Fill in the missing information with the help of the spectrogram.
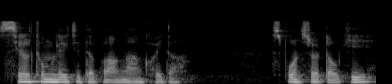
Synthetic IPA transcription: seltʰumlejd͡ʒidɐbɐːŋaŋkʰojdɐ | sponsɐɾtawkʰi

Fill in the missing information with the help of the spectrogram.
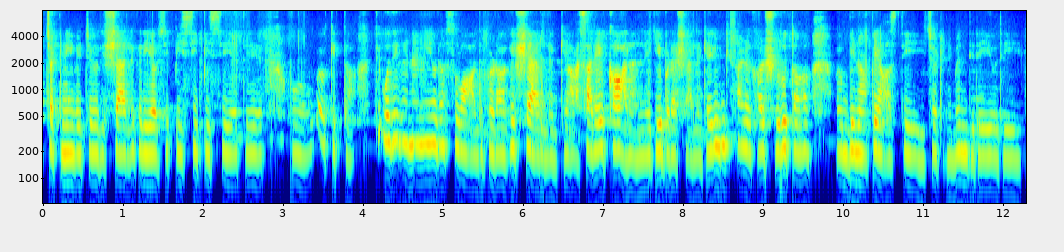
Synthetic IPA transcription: t͡ʃəʈniːʋɪt͡ʃoːd̪iːʃɛːlkəɾiːɛːʊsĩːpiːsiːpiːsiːɛt̪eː | kɪt̪aːt̪eːʔoːd̪iːkənãːnẽːoːd̪aːsʊʋaːd̪bəɽaːkeʃɛːlːəɡjaːsaːɾeːkaːɦlɛːnneːkibəɽaːʃɛːlləɡjaːkjõːkisaːɽeːkaːlʃʊɾuːt̪ãːbɪnãːpɪjaːsd̪iːt͡ʃəʈniːbə̃nd̪iːɾəiːoːd̪iː

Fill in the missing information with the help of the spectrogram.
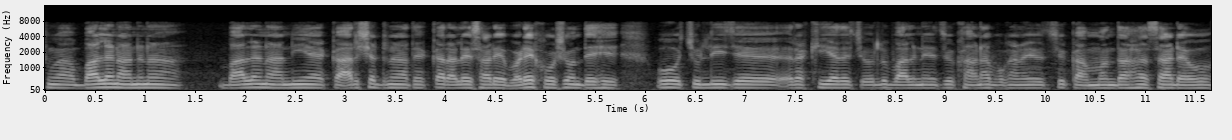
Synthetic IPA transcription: uãːbaːlnaːnnaː | baːlnaːniːɛːkəɾʃəɖnãːt̪eːkəɾaːleːsaːɽeːbəɽeːkʰʊʃɦõːnd̪eːɦeːoːt͡ʃʊlːiːt͡ʃɾəkʰːiːɛːt̪eːt͡ʃʊlbaːlneːt͡ʃkʰaːnaːbʊkʰaːneːʊt͡ʃkəmɦõːnd̪aːɦɛːsaːɖaːoː

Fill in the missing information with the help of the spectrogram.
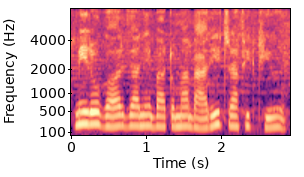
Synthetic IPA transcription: meɾoɡʱʌrd͡zanebaʈomabʱaɾiʈrapʰikt̪ʰijo

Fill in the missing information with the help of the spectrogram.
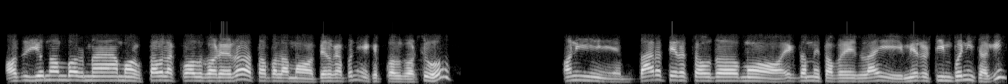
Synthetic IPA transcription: ɦʌd͡zurjonʌmbʌrmamʌt̪ʌpãlajkʌlɡʌɾeɾʌt̪ʌpãlajmʌbelkapʌniekʰep̚kʌlɡʌrt͡sʰuɦo | ʌnibaɾʌt̪eɾʌt͡sʌwd̪ʌmʌek̚d̪ʌmʌjt̪ʌpaĩlajmeɾoʈimpʌnit͡sʰʌki

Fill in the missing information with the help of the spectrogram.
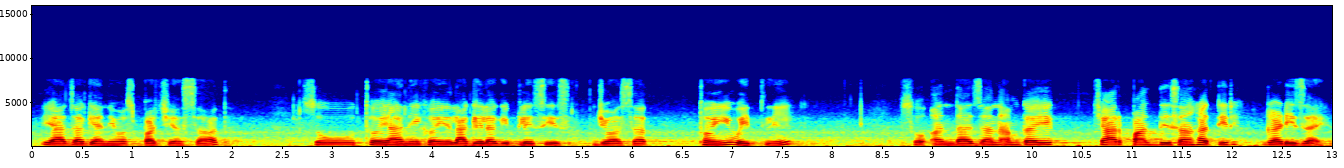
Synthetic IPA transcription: jad͡zaɡjaniʋəspat͡ɕiasat̪ | sɔt̪ʰəjanikʰə̃ĩlaɡelaɡiːplesisd͡ʑɔasat̪ʰː | əĩʋəjt̪lĩ | sɔʔənd̪ad͡zãna̰mkãek̚t͡ɕaɾpãt͡sd̪isãkʰat̪iːɾɡaɽid͡zaj

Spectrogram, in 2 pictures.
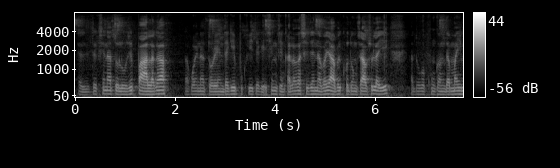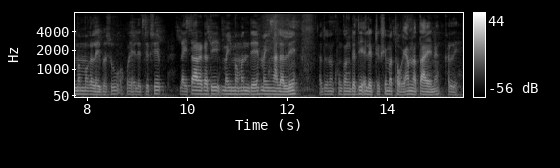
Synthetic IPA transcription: elek̚tɾik̚sinɐtuluzipalːɐɡɐ | ɐkʰojnɐtoɾendɐɡipukʰidɐɡiḭsiŋsiŋkʰɐlːɐɡɐsizenːɐβɐjabɐikʰudoŋsabɐsulɐjiɐduɡɐkʰuŋkaŋdɐmɐjmɐmɐɡɐlɐjbɐsuɐ̰kʰojelek̚tɾik̚si | lɐjtaɾɐɡɐdimɐjmɐmɐndemɐjŋalɐli | ɐdunɐkʰuŋkaŋdɐdielek̚tɾik̚simɐtʰɐwjamnɐtajajnɐkʰɐlːe

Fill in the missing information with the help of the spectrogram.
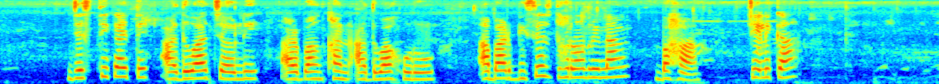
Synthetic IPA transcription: d͡ʒɛst̪ikajt̪ɛad̪wat͡ʃəwli | a̰ɾbaŋkʰana̰d̪wahuɽu | abaɾbises̬d̪ʱɔɾɔnɾɛnaŋ | baɦa | t͡ʃɛt̪̚ˀlɛka

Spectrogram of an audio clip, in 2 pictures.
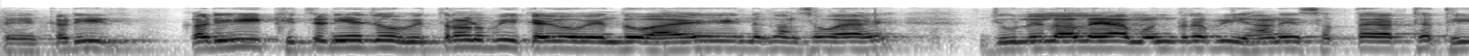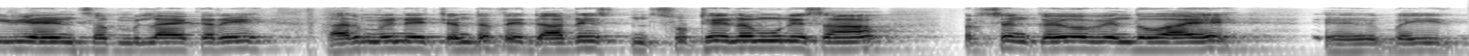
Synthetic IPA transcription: ɛ̃ːkɐɽikɐɽikʰɪt͡ɕɪɽ̃ijəd͡ʑoːʋɪt̪ɾəɽ̃bɪkɐjoʋẽːn̆d̪oaːɦeɪnəkʰãːsɐʋaːɦe | d͡ʑuːlelaːlɐjamɐ̃nd̪ɪɾbɪɦaːɽ̃esɐt̪əɐʈʰə̆t̪ʰiʋijaːɦɪnɪ̆sɐbʱɪmɪlaːekɐɾehɐɾmɪnet͡ɕɐ̃ɳɖət̪eɗaːɖʱesʊʈʰenɐmuːnesã | pɾsə̃ŋɡ̚kɐjoʋẽːn̆d̪oaːɦe | ɛ̃ːbʱɐi

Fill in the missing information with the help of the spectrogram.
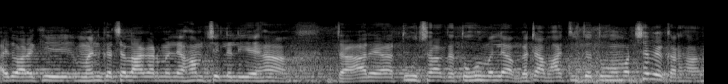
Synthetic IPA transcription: əjd̪waɾekiməinket͡ʃəlaɡəɾmeleɦəmt͡ʃelelijeɦã | t̪əəɾet̪ũt͡ʃʰək̚t̪ɔt̪əɦũmeljebeʈabʱat͡ʃit̪ət̪əɦũɦəməɾt͡ʃʰebekəɾɦək

